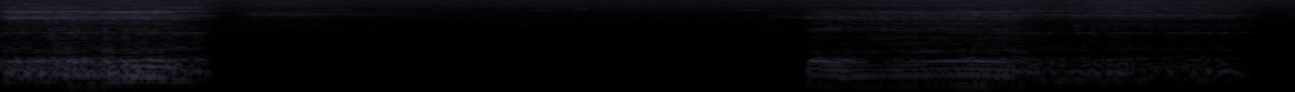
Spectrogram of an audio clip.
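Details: Snoring: low rumbling snores on the in-breath separated by a quiet gap of about three seconds.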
